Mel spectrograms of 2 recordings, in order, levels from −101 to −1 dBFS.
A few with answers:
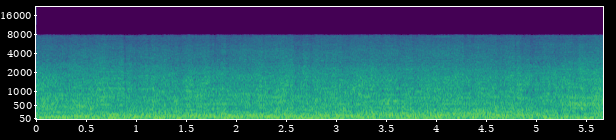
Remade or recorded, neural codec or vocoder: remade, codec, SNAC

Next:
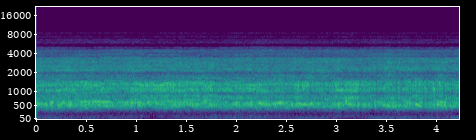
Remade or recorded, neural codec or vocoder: remade, codec, SNAC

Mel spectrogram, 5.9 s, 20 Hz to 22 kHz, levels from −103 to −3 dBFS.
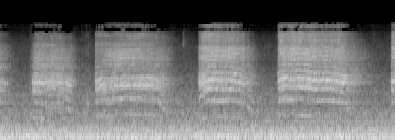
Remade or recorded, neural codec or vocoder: recorded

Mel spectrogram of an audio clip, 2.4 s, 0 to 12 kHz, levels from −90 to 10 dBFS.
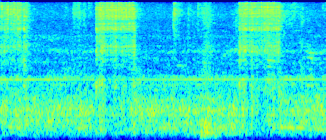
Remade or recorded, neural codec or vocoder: recorded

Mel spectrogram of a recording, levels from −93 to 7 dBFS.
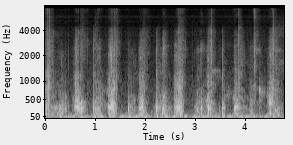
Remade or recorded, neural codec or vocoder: remade, autoencoder, DAC-VAE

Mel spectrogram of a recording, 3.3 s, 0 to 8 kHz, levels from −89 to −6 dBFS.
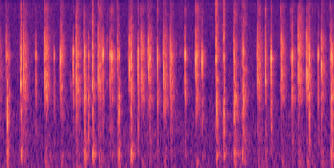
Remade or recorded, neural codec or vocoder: recorded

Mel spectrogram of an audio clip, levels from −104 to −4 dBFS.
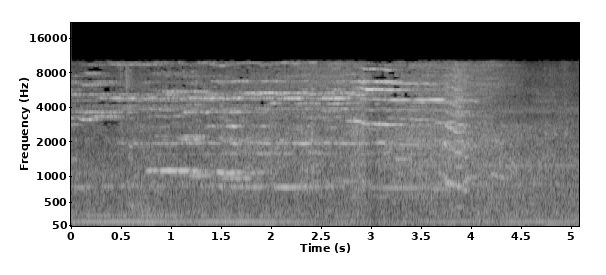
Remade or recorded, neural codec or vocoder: recorded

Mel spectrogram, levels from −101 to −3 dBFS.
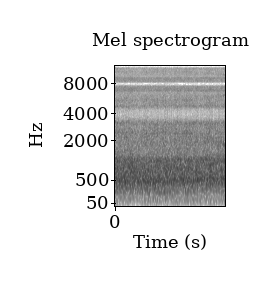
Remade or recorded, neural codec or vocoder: recorded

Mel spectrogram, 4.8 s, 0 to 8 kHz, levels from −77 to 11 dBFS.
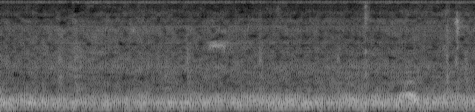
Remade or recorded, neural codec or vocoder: remade, vocoder, WaveNeXt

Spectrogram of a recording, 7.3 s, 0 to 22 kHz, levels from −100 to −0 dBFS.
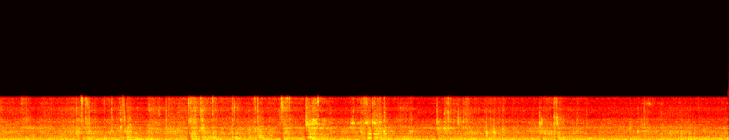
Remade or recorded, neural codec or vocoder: remade, codec, SNAC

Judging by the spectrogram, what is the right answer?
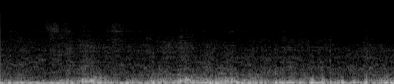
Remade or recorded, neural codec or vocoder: remade, codec, SNAC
